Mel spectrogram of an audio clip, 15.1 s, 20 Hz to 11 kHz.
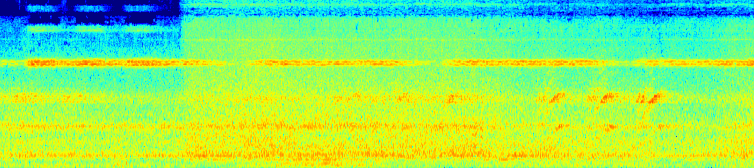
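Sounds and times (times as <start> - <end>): fire alarm tone: 0.4 - 15.0
steady rushing noise: 3.6 - 15.0.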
